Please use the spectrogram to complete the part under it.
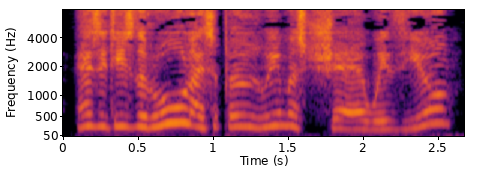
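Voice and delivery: high, haughty dragon voice; condescending. A narrator's reading. She-dragon grants a share to her rival, condescending. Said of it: "with an air of condescension".

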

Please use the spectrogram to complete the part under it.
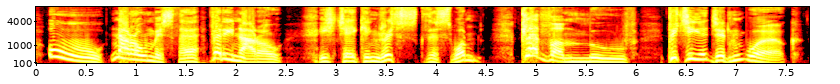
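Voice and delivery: live commentator reacting to each move; excited commentary. A narrator's reading. Bagman commentates on Cedric facing the dragon, excited and swooping. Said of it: "Bagman's commentary made everything much, much worse".

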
